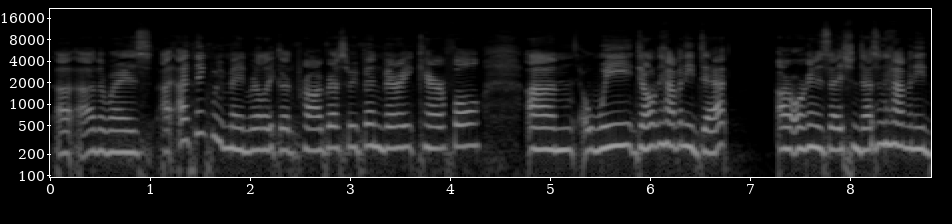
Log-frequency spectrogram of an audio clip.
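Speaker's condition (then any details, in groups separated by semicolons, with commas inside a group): Cleft palate; must concentrate to make speech clear enough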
